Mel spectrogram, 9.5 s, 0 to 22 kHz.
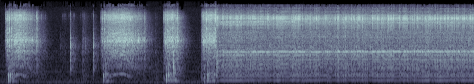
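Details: Rebuilt Traxxas T-Maxx .15 nitro engine, first fire after a missing copper gasket and a loose glow plug were fixed: several short starter bursts, then a high, steady buzzing whine as it runs normally; the starter one-way bearing is still faulty.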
